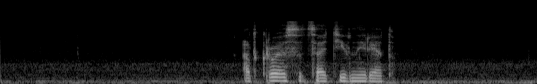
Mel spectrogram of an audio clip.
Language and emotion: Russian, neutral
